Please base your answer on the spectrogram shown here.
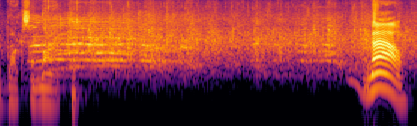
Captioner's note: applause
